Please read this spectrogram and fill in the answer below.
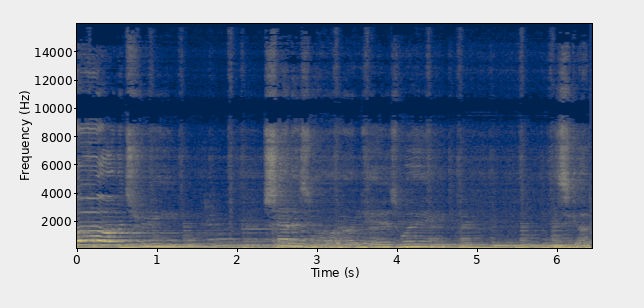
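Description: A live band playing a song, with a voice singing over the instruments.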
